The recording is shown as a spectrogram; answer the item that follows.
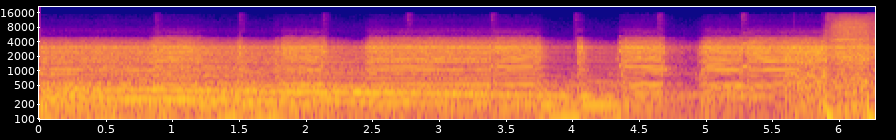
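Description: Heavy metal band recording led by electric guitar over bass, with held and sliding notes. The music dips briefly about five seconds in, then comes back at full level.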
